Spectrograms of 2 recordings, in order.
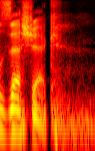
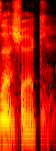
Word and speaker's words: Zeshek: It's Michael Zeshek. Okay. That's the appropriate way to say Shroud's name is Zeshek.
